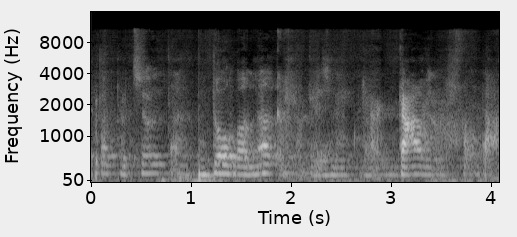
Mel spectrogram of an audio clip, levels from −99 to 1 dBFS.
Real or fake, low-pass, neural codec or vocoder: fake; 10.8 kHz; codec, 24 kHz, 3 kbps, HILCodec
